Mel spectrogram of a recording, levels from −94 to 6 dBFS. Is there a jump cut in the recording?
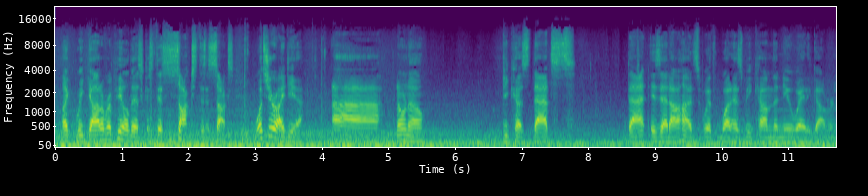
yes; 2 cuts; at 2.2 s, 5.1 s

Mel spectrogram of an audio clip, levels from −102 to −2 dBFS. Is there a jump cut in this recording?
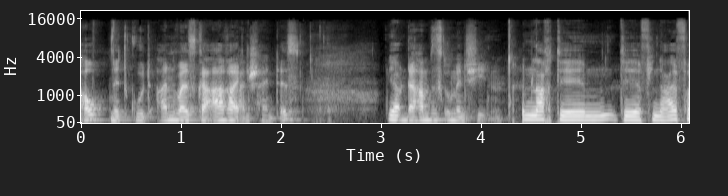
yes; 3 cuts; at 1.6 s, 3.6 s, 4.4 s

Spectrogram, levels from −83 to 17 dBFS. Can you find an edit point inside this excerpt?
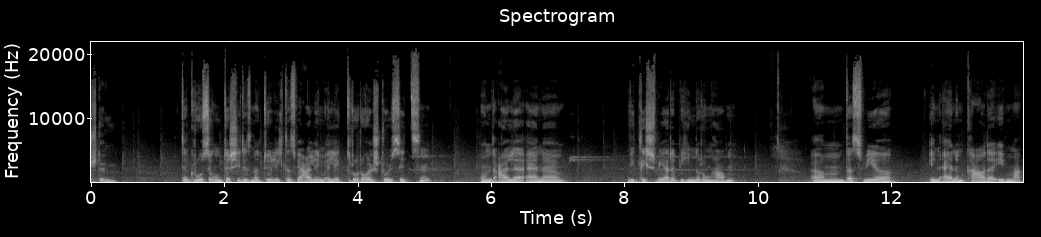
no; 0 cuts

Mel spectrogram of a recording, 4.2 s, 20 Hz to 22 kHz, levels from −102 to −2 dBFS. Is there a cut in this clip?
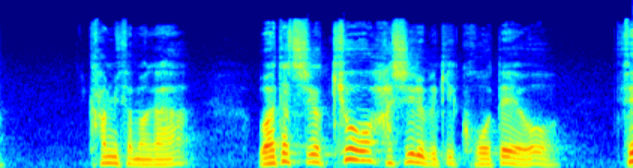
no; 0 cuts

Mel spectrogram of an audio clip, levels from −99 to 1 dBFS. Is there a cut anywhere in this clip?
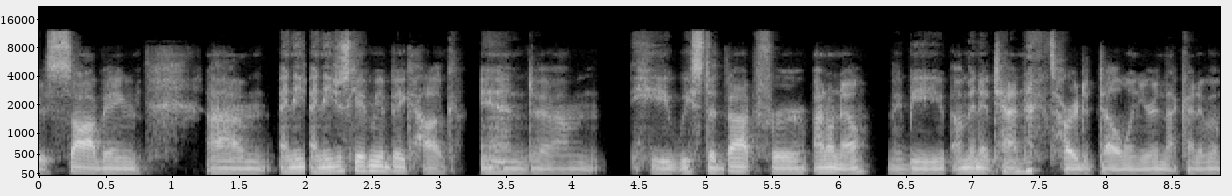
yes; 4 cuts; at 2.0 s, 3.2 s, 5.1 s, 7.1 s

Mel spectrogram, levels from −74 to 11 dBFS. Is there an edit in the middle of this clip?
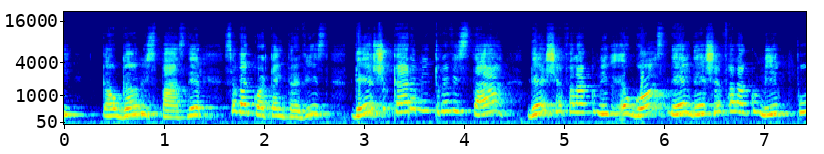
no; 0 cuts

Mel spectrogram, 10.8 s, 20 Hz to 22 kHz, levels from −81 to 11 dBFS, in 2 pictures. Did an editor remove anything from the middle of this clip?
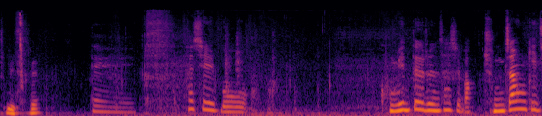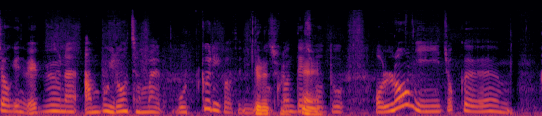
no; 0 cuts

